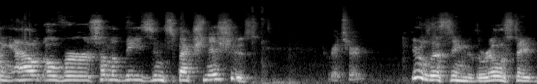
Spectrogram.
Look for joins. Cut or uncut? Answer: cut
